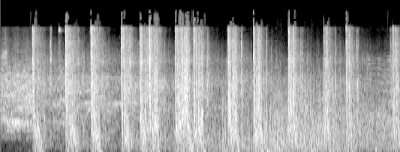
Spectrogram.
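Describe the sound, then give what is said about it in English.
Riot police fire weapons at a peacefully assembled crowd of protesters in Diraz village, Bahrain, in a rapid, irregular string of loud, sharp cracks and bangs, some shots clustered together, over a constant rumbling wash of commotion. “In Diraz village, chaos erupts as a crowd peacefully assembling is suddenly charged by riot police who fire their weapons.”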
